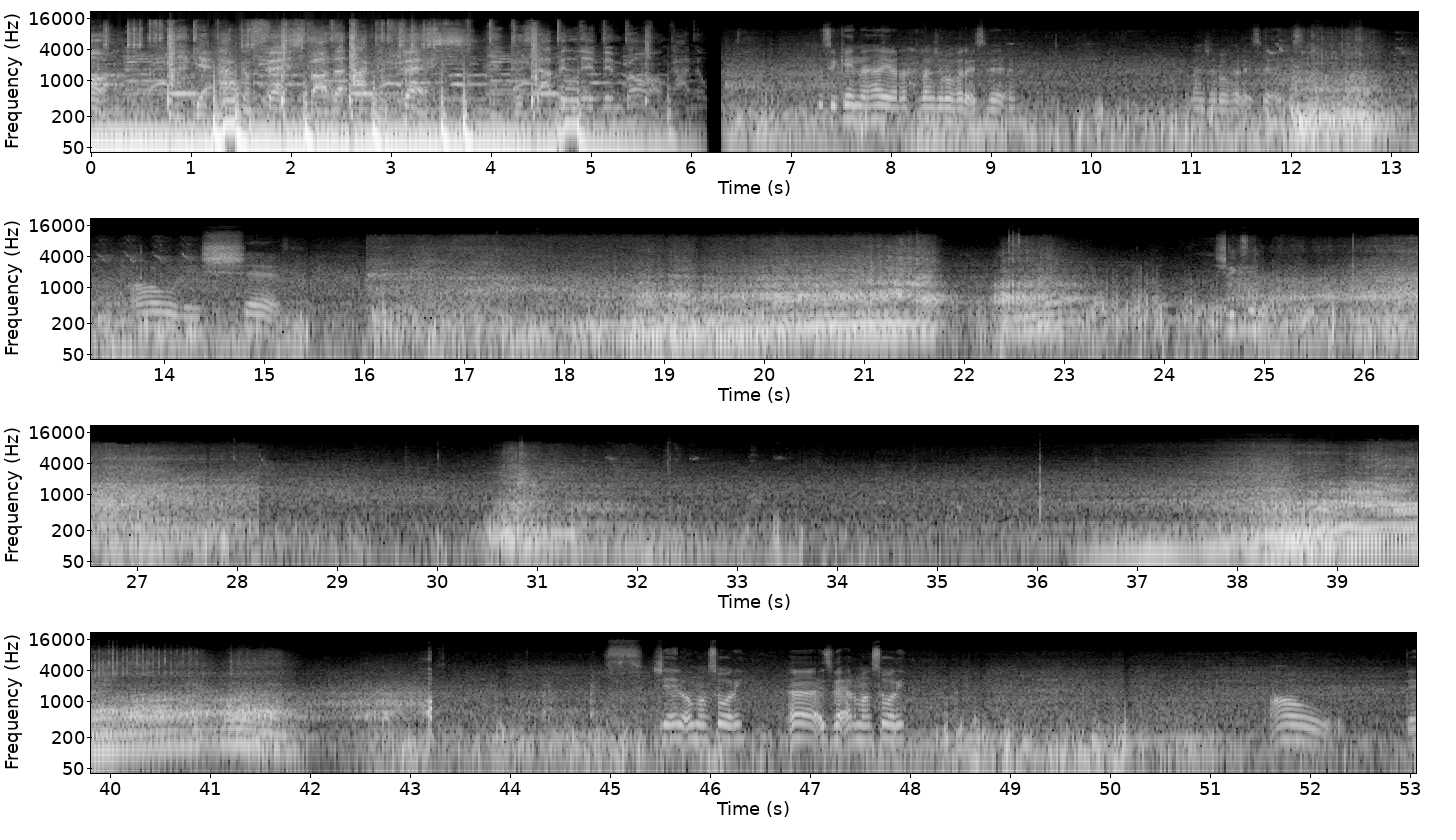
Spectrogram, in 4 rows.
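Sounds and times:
car accelerating past: 0:25.1 - 0:28.2, 0:36.4 - 0:43.2.

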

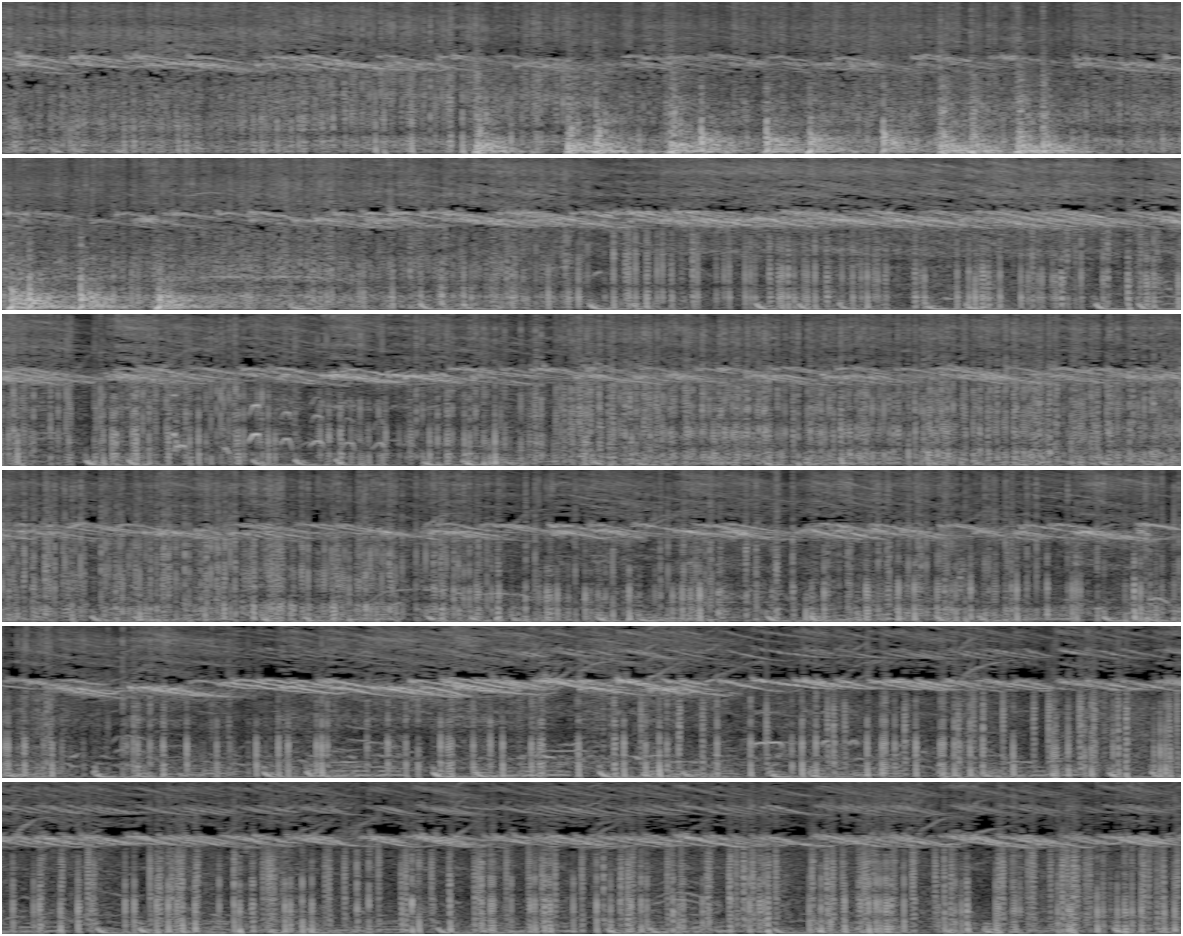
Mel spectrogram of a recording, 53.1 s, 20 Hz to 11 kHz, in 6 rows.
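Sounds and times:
crackling spark fountains: 0:00.0 - 0:53.0
fireworks whistling: 0:00.0 - 0:53.0.

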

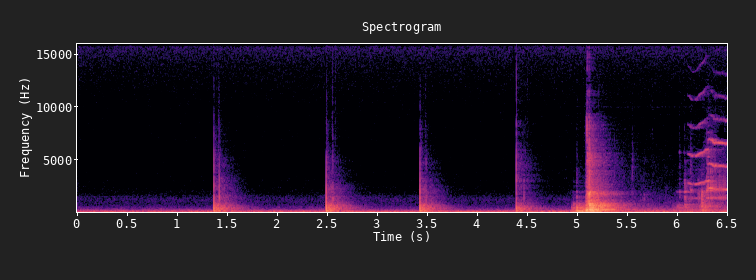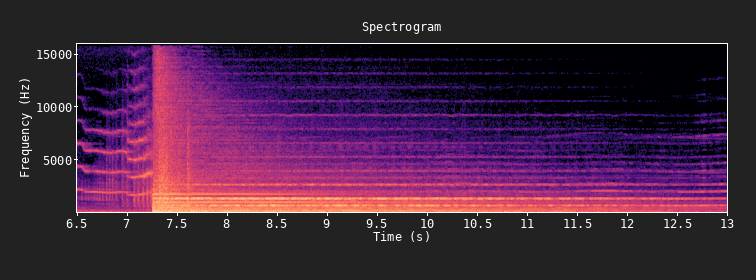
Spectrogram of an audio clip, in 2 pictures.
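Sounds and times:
heavy footsteps: 0:01.4 - 0:01.8, 0:02.4 - 0:03.8.

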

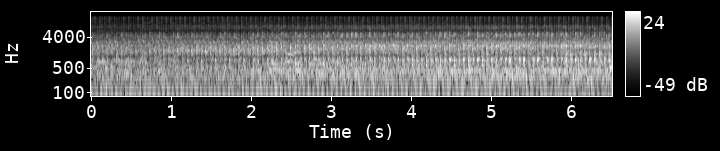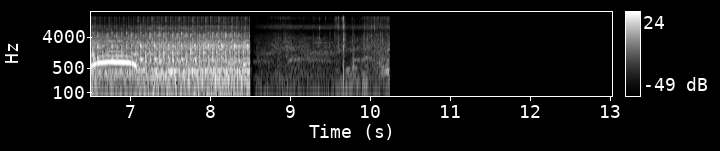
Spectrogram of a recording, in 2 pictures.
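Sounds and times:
tractor diesel engine running: 0:00.0 - 0:10.2.

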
